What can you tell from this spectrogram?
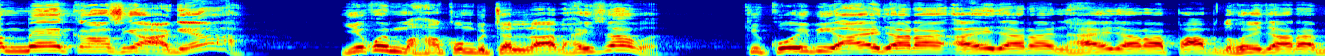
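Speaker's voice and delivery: mock outrage. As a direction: ham up the indignation at the caller. Narrator retells his outraged reply. (ऊँची आवाज़ में नाटकीय हैरानी)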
